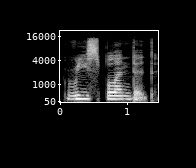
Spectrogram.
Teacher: It starts, as you've noticed, the first syllable is re, and the second syllable is plen. So SPL, the medial cluster for that, it really starts the second syllable. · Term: SPL consonant cluster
